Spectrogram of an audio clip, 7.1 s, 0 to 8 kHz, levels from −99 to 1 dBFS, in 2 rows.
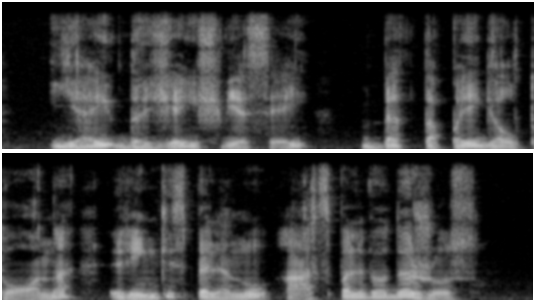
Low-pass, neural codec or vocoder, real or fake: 7.2 kHz; none; real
